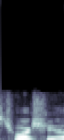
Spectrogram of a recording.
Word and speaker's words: Torchia: and I think your surname is torche is that how I'm pronouncing it or that is how I'm pronouncing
